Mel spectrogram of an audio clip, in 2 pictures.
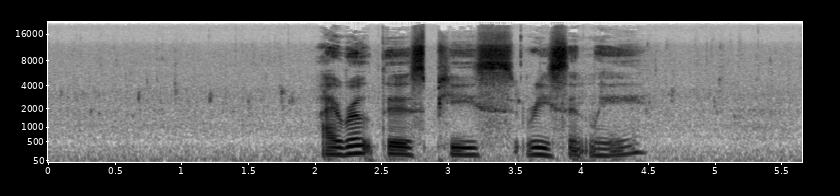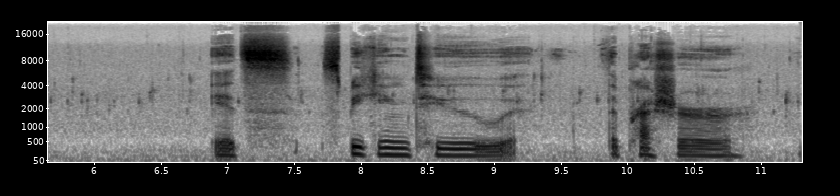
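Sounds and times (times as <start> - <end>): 
scattered raindrops pattering: 0.0 - 11.3
steady outdoor rain hissing: 1.9 - 9.8
speech: 2.1 - 4.6, 6.9 - 9.3, 9.9 - 11.3.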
